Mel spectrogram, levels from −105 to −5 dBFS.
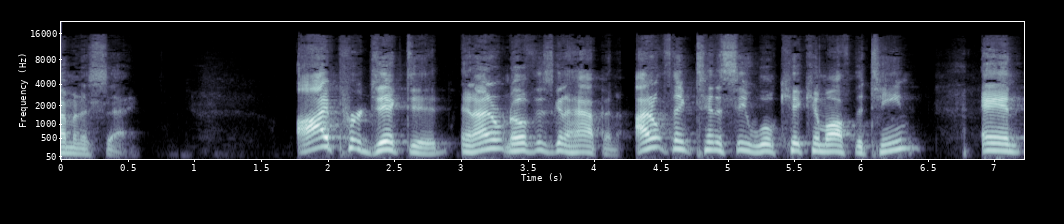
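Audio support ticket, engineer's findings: Word clock ticks, 0.44–6.73 s, starting after "going to": sharp, uneven clicks about every half second, around fifteen. Thin vertical broadband lines on the spectrogram. Unlocked digital receiver clock, roughly 40 ppm drift, one sample slipped each time.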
